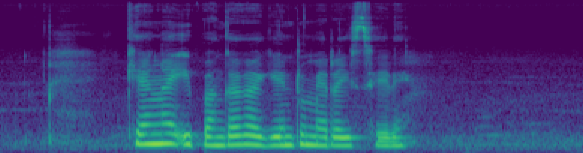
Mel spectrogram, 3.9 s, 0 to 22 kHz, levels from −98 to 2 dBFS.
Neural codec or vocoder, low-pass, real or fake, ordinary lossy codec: none; 19.8 kHz; real; none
